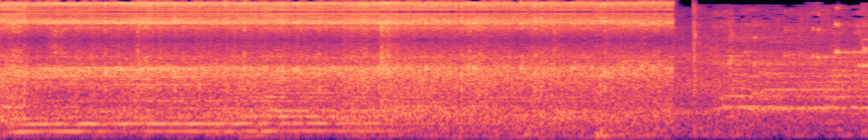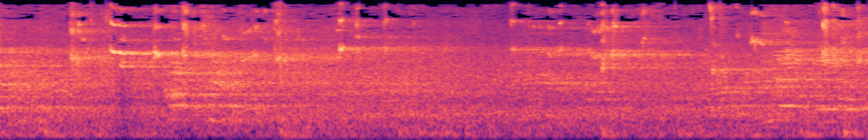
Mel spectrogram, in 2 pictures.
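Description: Basketball game sound in a gym: crowd noise, sneakers squeaking and a ball bouncing on the hardwood court. A low steady horn-like tone sounds for about the first two seconds, and the sound changes abruptly a little past three seconds in.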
